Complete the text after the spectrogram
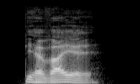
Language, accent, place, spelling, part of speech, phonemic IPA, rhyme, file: German, Germany, Berlin, derweil, adverb / conjunction, /ˈdeːɐ̯ˈvaɪ̯l/, -aɪ̯l, De-derweil.ogg
- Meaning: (adverb) meanwhile, meantime; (conjunction) while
